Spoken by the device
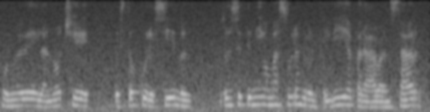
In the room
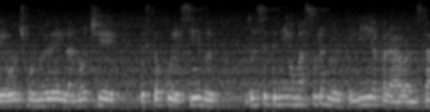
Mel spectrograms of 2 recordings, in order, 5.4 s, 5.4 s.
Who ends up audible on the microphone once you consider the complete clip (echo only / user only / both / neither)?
echo only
